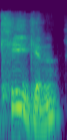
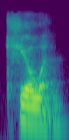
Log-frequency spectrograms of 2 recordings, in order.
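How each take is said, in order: First: The name sounds like Keegan, in one smooth syllable. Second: The name sounds like Kyo-an, in two syllables. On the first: This is how the name is commonly said. The speaker calls it right. "very common, incredibly common Irish second name" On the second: This is how only the actor says it. The speaker calls it wrong. "the only person I've ever seen in my life who calls himself Kyoan"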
